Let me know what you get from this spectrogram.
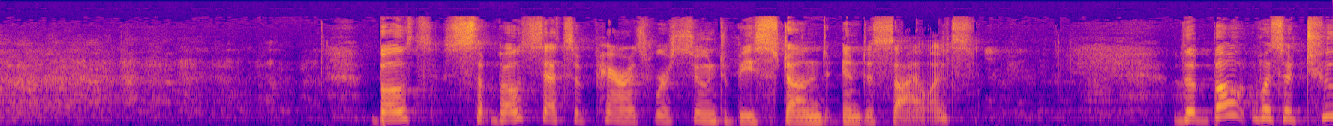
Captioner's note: laughter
